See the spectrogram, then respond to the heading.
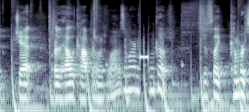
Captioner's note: beep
